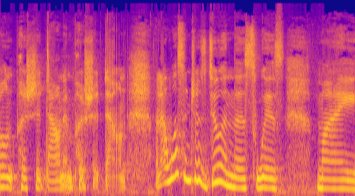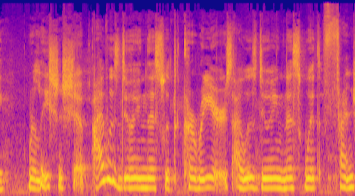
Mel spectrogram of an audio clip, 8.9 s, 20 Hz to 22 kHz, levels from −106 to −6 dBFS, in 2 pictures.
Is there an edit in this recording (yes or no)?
no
